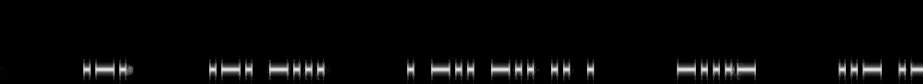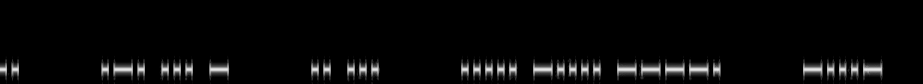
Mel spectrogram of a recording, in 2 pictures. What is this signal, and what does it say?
Morse code, heard as a keyed tone, about 20 wpm, 700 Hz. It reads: R RB EDDIE <BT> UR RST IS 569 <BT>
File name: MASTER QSOs TRAINING/20WPM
